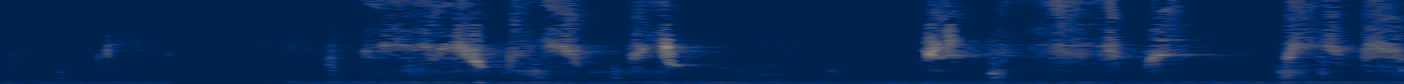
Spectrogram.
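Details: A young monkey crying for milk: shrill, squealing cries in uneven bursts, some sliding downward, separated by short pauses, over a faint low hum.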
